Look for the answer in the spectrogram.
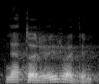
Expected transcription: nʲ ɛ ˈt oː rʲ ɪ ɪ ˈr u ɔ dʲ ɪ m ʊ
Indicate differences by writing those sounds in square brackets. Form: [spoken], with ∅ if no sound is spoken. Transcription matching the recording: nʲ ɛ ˈt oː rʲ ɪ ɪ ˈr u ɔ dʲ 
